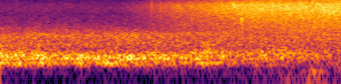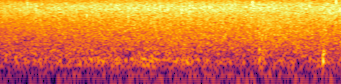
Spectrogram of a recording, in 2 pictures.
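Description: Continuous heavy rain in the video game Dragon Quest XI hissing steadily, with a low rumble at the start that fades into an even wash of falling water.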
